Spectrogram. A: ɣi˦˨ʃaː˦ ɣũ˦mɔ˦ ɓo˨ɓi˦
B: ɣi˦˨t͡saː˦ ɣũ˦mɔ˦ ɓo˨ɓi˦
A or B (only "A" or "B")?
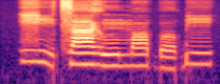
B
